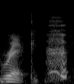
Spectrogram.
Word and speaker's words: Rick: That's with an R. Rhymes with Nick, but it's Rick.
